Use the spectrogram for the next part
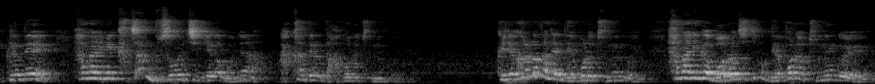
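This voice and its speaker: A man preaching a sermon as pastor, animated and repeating his key phrases. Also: high-pitched, a little hiss or hum. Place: church sanctuary. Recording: echoey church hall, mic from far off.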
